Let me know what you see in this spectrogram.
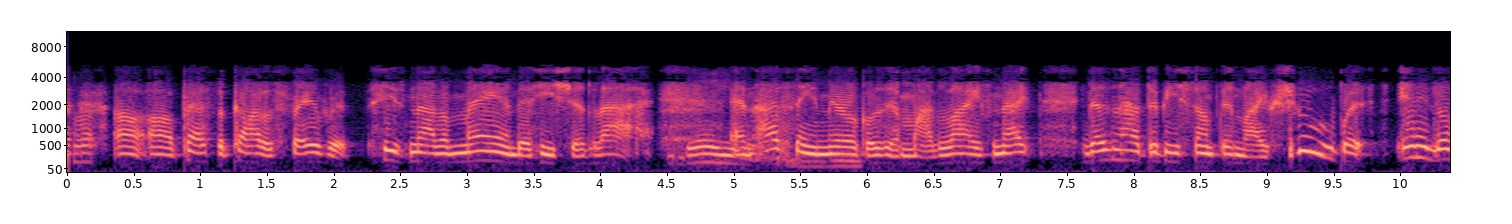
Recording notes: HEALING TEACHING CONFERENCE CALL.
